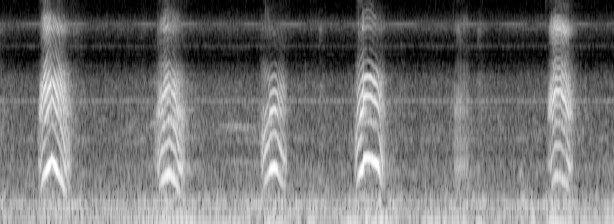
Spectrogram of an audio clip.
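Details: Crying abandoned kitten, upset when the hand is taken away and missing its mother: six loud, clear meows that rise and fall in an arch, spaced about one to one and a half seconds apart, in a quiet room.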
